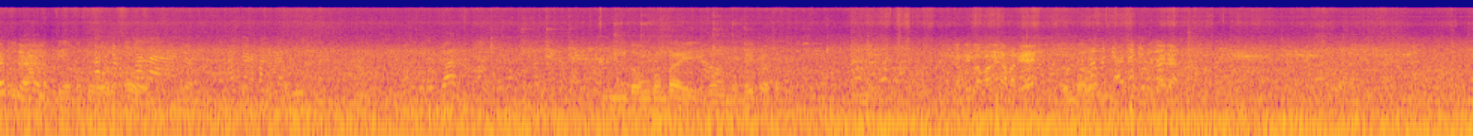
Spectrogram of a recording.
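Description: A market crowd chatters in the background.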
